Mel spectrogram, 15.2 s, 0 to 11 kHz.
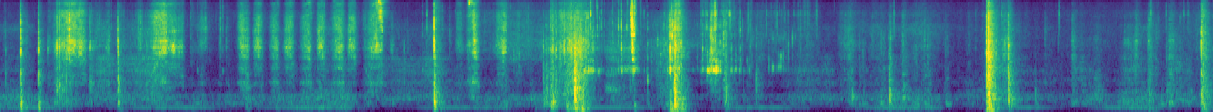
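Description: A closed, hollow, shoe-box-size brown corrugated cardboard shoebox for Vivobarefoot Magna Trail 2019 hiking shoes, printed with a red hexagon logo and a barcode label, is held in both hands in yellow rubber gloves, turned over and rubbed with gloved fingertips. Soft, papery rubbing and scraping runs throughout with irregular, sharper taps and bumps, a few louder bright knocks, and a faint low hum underneath.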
